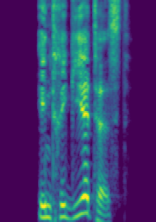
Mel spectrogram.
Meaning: inflection of intrigieren: 1. second-person singular preterite 2. second-person singular subjunctive II
- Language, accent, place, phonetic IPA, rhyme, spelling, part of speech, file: German, Germany, Berlin, [ɪntʁiˈɡiːɐ̯təst], -iːɐ̯təst, intrigiertest, verb, De-intrigiertest.ogg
